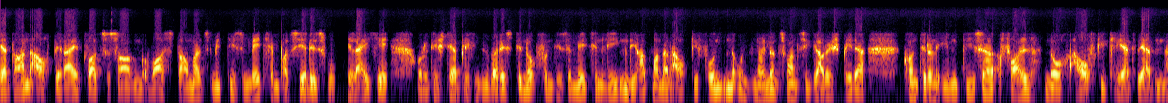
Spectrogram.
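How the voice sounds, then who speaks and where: In a dry, close sound with no echo, a man talks at a moderate pace. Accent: Bavarian. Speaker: police detective. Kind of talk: interview answer.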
